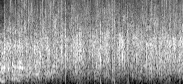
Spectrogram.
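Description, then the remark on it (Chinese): Steady, dense applause from an audience, a continuous wash of many hands clapping at an even, loud level throughout, with no voices standing out. “啊，跟你过日子不舒服啊，有感觉，掌声。”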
